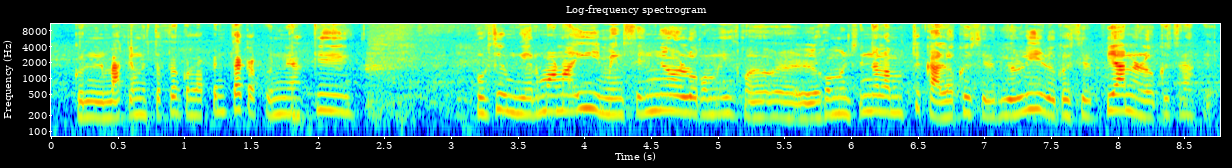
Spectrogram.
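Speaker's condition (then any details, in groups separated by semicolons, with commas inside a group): Deafness, acquired at age 3; deaf since age three, late noticed by mother, cause measles per village doctor or whooping cough vaccine per father; two hearing aids, artificial hearing, hears nothing without them, some residual right-ear hearing; speech from before onset kept by strict drilling, speaks like hearing person with aids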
